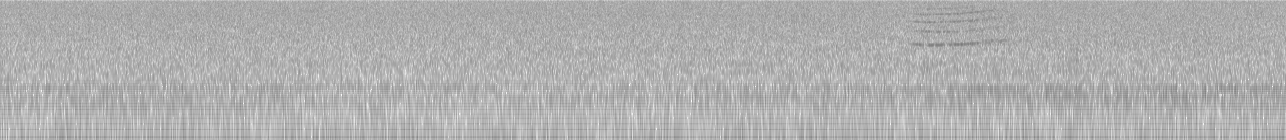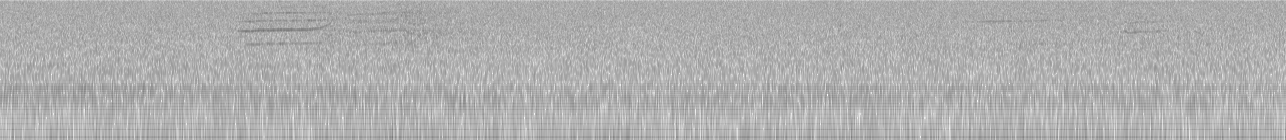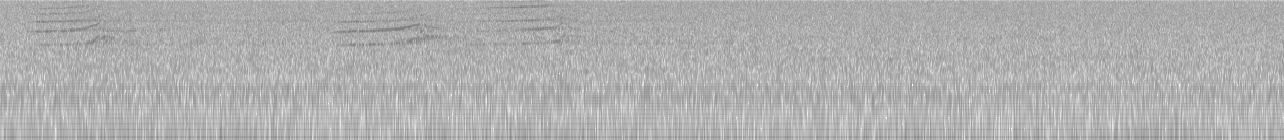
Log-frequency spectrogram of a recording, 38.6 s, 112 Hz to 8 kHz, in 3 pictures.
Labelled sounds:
15.2	16.2	killer whale, southern resident, 2.1 to 5.4 kHz
29.0	30.2	killer whale, southern resident, 2.0 to 5.1 kHz

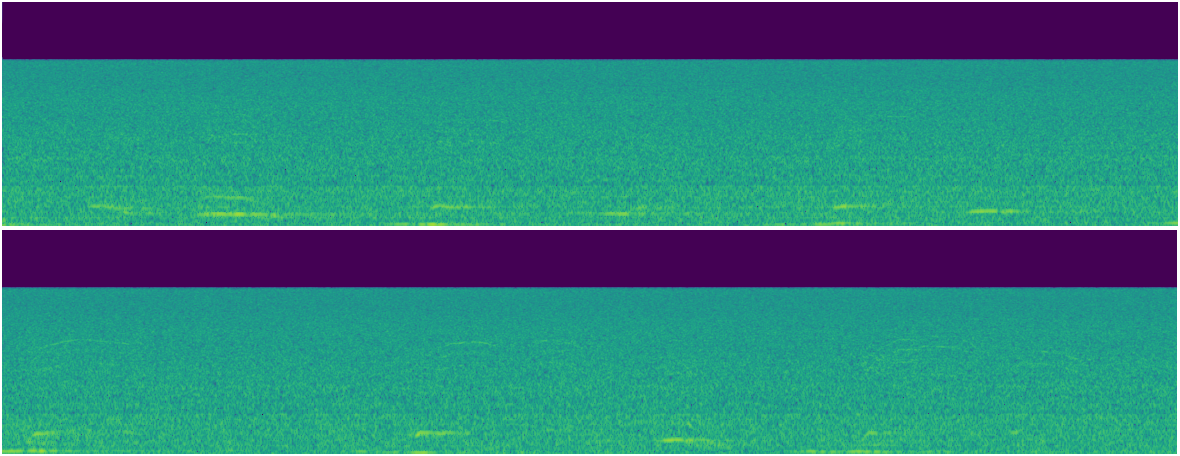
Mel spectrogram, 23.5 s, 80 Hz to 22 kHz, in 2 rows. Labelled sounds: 12.1	12.5	humpback whale, 2.6 to 3.1 kHz
16.2	16.7	humpback whale, 2.7 to 3.0 kHz

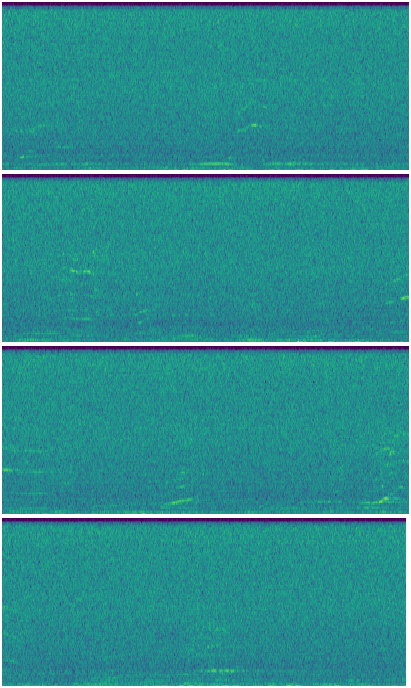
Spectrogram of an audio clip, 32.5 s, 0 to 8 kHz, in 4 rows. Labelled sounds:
0.6	0.9	humpback whale, 1.8 to 2.2 kHz
4.7	5.2	humpback whale, 1.8 to 2.2 kHz
9.4	10.0	humpback whale, 1.1 to 4.2 kHz
10.8	11.1	humpback whale, 1.3 to 1.6 kHz
16.1	17.1	humpback whale, 2.0 to 3.0 kHz
23.7	24.8	humpback whale, 1.1 to 3.2 kHz

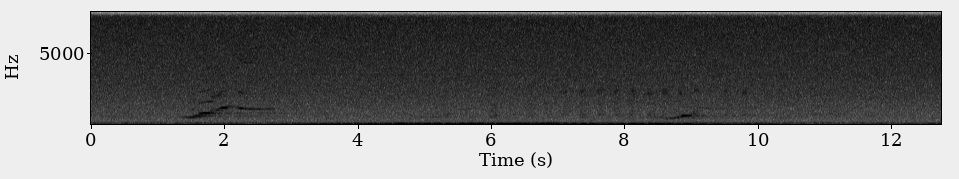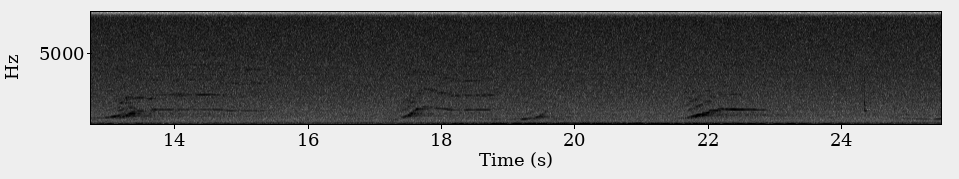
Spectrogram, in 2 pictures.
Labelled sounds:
1.6	2.6	humpback whale, 0.80 to 2.4 kHz
9.1	9.4	humpback whale, 0.99 to 1.2 kHz
13.3	14.6	humpback whale, 0.80 to 2.2 kHz
17.5	18.7	humpback whale, 0.80 to 3.1 kHz
21.9	22.8	humpback whale, 0.80 to 1.2 kHz

